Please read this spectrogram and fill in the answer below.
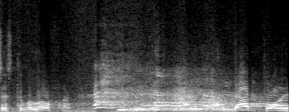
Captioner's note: audience laughing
